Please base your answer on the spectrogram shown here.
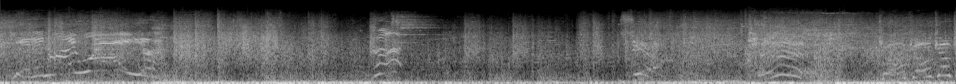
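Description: Heavy booming blasts and rumbling explosions in a Zenless Zone Zero fight, loud and continuous, with voices calling out over the din.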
